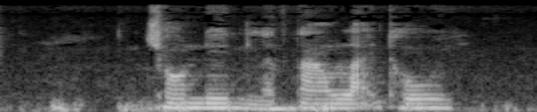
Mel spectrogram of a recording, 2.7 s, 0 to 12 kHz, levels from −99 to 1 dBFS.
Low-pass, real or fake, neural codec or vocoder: 9.9 kHz; real; none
